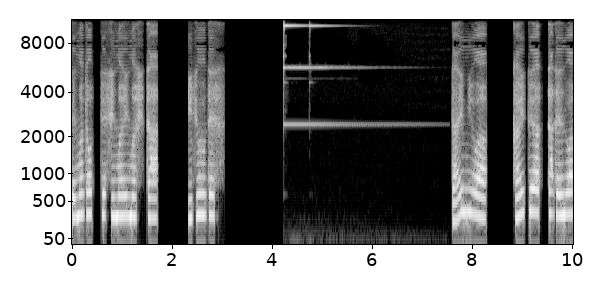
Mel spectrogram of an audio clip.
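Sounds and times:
high-pitched bell chime: 0:04.2 - 0:07.2.

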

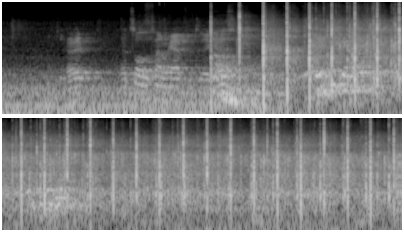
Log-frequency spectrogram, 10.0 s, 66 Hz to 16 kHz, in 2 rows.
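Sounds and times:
sharp hand claps close by: 0:02.6 - 0:10.0
audience applauding: 0:03.0 - 0:10.0.

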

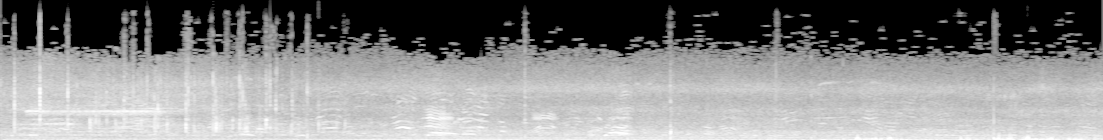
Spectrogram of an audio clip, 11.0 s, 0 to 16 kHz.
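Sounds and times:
children calling and shouting: 0:00.0 - 0:11.0
murmur of chatter: 0:00.0 - 0:11.0.

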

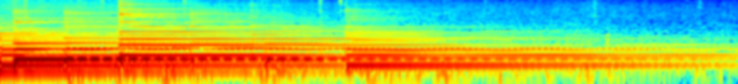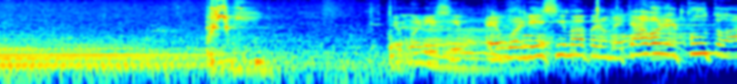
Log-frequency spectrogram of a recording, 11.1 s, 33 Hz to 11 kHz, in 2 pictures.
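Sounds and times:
acoustic guitar and piano notes: 0:00.0 - 0:07.4.

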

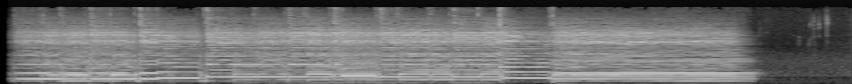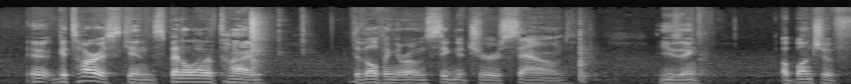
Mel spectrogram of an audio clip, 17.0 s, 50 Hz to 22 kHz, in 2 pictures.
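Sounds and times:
distorted electric guitar riff: 0:00.1 - 0:07.7.

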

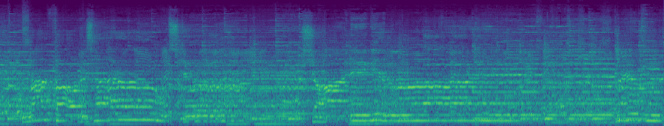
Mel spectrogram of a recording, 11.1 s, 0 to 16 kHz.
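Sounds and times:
banjo: 0:00.0 - 0:11.0
held melodic lead: 0:00.0 - 0:11.0
strummed acoustic guitars: 0:00.0 - 0:11.0
upright bass: 0:00.0 - 0:11.0.

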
